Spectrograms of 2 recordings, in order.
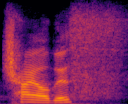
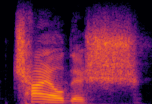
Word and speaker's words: childish: I don't want to do that. Tongue up, lip float. Okay. Lip sound. Okay. And then it's shh. So it's childish. Childish. Childish. There you go. That's the sh sound.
